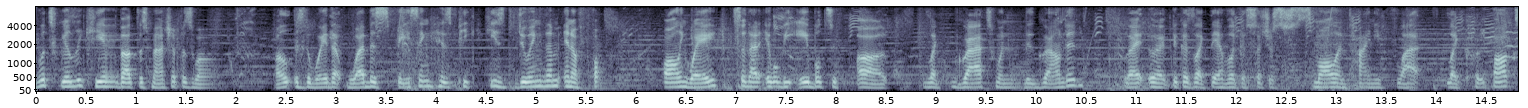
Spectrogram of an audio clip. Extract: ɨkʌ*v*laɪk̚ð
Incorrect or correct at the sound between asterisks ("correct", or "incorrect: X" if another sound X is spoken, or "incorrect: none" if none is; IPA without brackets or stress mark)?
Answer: incorrect: z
